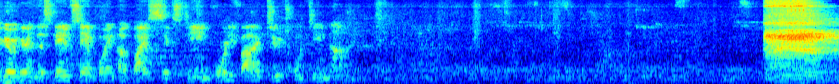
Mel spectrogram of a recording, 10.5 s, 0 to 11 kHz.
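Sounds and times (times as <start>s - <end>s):
speech: 0.0s - 4.6s
loud sustained electronic basketball game buzzer: 9.6s - 10.4s.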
